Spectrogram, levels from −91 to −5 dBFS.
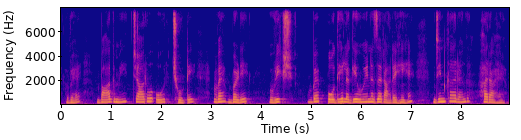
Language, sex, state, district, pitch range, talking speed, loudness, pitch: Hindi, female, Bihar, Begusarai, 195-225 Hz, 140 wpm, -35 LUFS, 210 Hz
